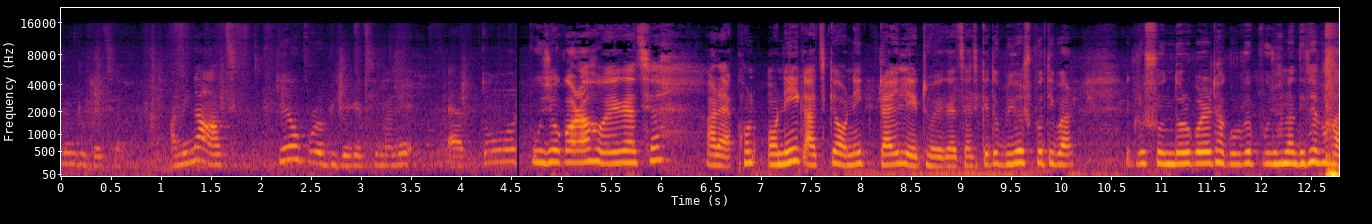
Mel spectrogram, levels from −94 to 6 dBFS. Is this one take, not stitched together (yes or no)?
no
